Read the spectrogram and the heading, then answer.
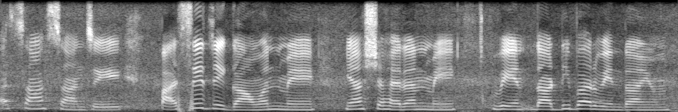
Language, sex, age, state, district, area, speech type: Sindhi, female, 18-30, Rajasthan, Ajmer, urban, spontaneous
